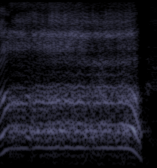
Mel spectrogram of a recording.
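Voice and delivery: high, strained cry of pain; villain crying out as his suit is melted; pained scream. Acted. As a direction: yell as the heat melts your suit. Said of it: "Victor Freeze is going".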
